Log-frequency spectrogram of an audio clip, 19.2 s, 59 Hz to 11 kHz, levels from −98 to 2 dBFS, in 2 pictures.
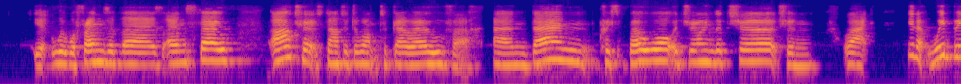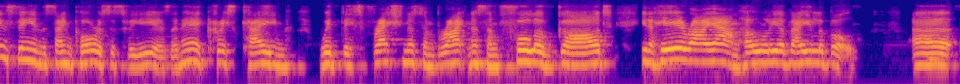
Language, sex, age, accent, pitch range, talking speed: English, female, 50-69, British, 200-245 Hz, 170 wpm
